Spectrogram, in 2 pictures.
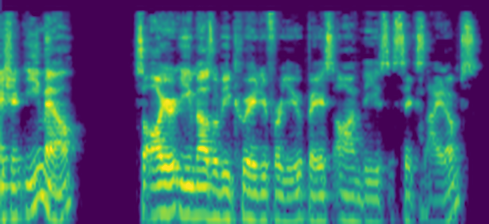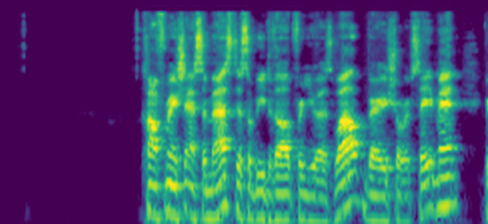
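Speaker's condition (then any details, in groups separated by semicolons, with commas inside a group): No condition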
